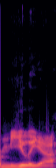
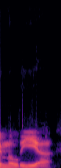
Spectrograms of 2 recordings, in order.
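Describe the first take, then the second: First: Melia said as MEE-lee-uh; alternative pronunciation. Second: Melia said as muh-LEE-uh; alternative pronunciation. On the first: Presenter unsure of the Spanish name, offering Melia as MEE-lee-uh. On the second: Presenter offering one way to say the brand name, Melia as muh-LEE-uh. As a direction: say Melia with a weak first vowel, stress on LEE. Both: Shown as a demonstration. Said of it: "however you'd like to say it".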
